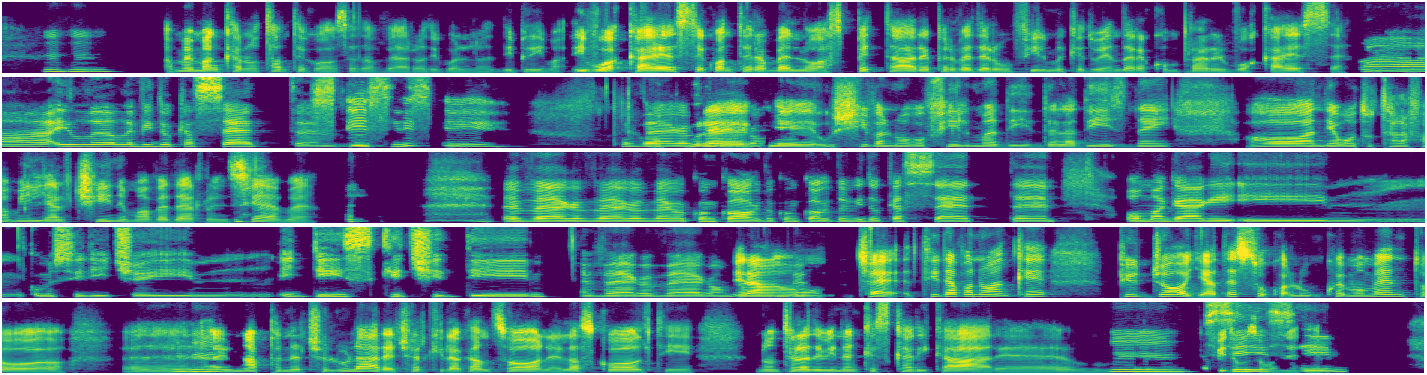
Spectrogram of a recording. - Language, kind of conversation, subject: Italian, unstructured, Cosa ti manca di più del passato?
- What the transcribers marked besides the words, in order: drawn out: "Ah"; lip smack; other background noise; tapping; chuckle; "cioè" said as "ceh"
